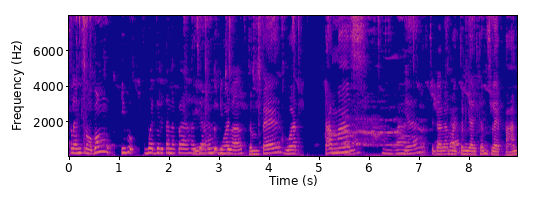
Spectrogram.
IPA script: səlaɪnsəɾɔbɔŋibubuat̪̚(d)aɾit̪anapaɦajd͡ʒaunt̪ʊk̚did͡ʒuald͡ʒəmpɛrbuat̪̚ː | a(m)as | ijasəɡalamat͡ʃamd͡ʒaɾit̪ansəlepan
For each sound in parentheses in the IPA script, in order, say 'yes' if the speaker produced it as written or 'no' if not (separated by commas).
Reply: no, yes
